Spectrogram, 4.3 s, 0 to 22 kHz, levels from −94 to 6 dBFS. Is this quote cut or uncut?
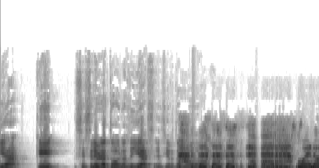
uncut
